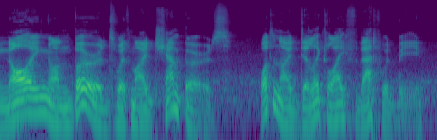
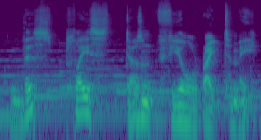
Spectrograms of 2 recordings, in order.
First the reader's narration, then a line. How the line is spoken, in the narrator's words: Percy whispered to Diggory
